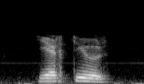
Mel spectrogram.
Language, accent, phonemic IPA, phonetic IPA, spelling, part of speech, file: Armenian, Eastern Armenian, /jeχˈtjuɾ/, [jeχtjúɾ], եղտյուր, noun, Hy-եղտյուր.ogg
- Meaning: an abundantly irrigated, watery place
